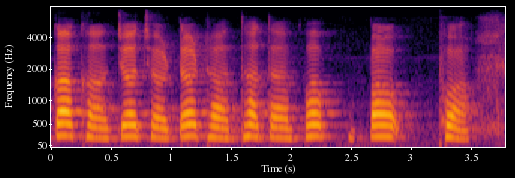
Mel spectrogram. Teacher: अब आते हैं नॉन वेबरिंग या अघोष में इनमें स्वर तंत्रियों में कोई कंपन या गूंज नहीं होगा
